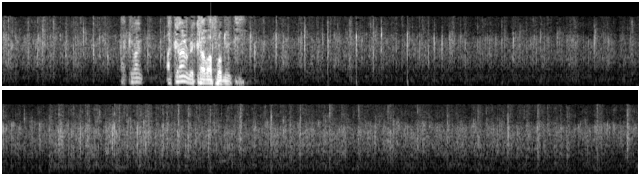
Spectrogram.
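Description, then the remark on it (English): A church audience claps for the church's shepherds steadily for a long stretch, a dense crackling wash of hands with a louder surge early on, then a steady even patter. A voice speaks briefly over the applause. “Can you clap your hands for the shepherds of this church today for the great work they did?”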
